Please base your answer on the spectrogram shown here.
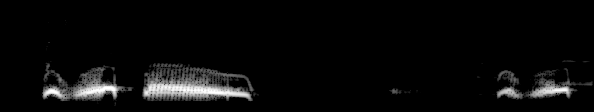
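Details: Spotted dove used as a lure, thổ voice style: one complete two-part coo, short rising then long falling, and after a pause the start of another phrase.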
